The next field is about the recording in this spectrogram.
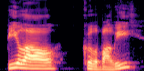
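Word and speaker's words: Bilal Coulibaly: he care about and I want to pronounce this right I've been saying it wrong the whole time belal kabali I believe is the right way to say it um does he care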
